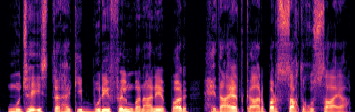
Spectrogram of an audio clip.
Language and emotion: Urdu, angry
